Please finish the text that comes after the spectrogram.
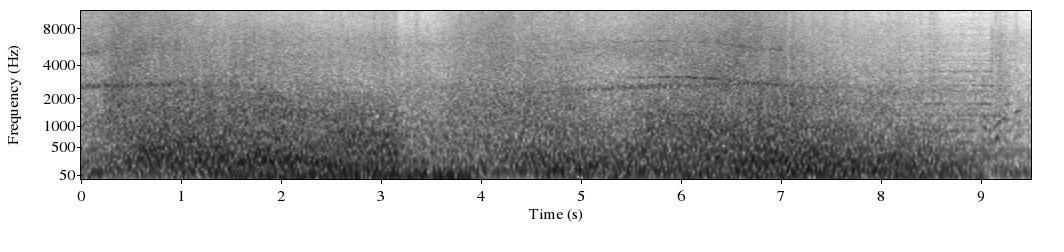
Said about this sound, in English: Um, and then the jets take off, right? Is that where we are? The carrier yep. jets. jets take off. There they go.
